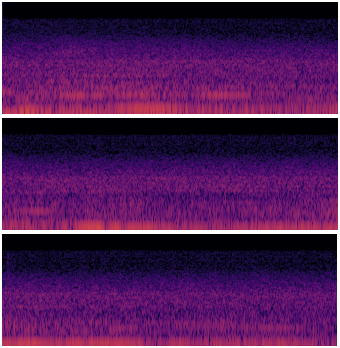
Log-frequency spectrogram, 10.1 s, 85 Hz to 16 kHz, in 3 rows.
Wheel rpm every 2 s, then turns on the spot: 0, 0, 0, 0, 0.
none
